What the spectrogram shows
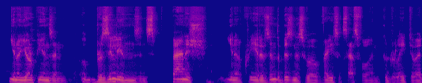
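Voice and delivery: plain

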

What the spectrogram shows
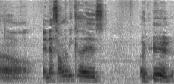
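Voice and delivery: mid-yawn. Vlogger explains to viewers why the YouTube page went inactive, yawning. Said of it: "excuse me for the yawn".

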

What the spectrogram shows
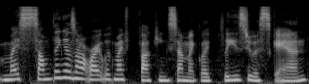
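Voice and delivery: ordinary delivery

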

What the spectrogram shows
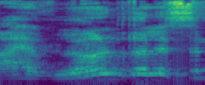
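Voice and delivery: plain

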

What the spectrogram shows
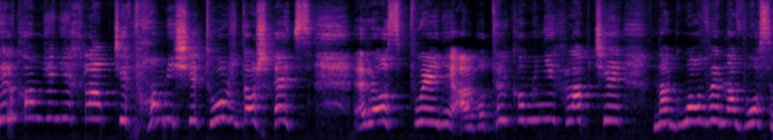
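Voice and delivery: put-on very high-pitched shouting mother voice. Recounting a mother at the shore shouting to her children in the sea, retelling her shout. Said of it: "no mamusia tylko stała i krzyczała".

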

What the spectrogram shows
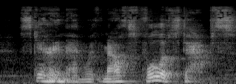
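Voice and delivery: small, little kobold man creature voice. A little kobold man selling stabs responds after being turned down, in a kobold voice. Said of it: "a little kobold man sitting there".

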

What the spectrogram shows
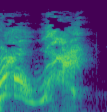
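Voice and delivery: very high, shrill screamed outburst. A streamer reacts after dying in their first gaming video, screaming. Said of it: "sorry for screaming".

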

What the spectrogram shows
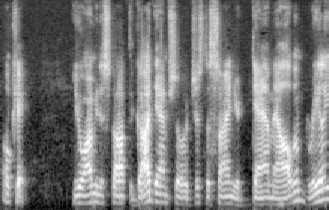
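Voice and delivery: ordinary delivery

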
